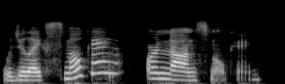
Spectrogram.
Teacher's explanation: our voice goes up really high and then really low. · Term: closed option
